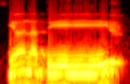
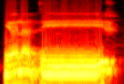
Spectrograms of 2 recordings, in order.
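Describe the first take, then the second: The two takes are said the same way.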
